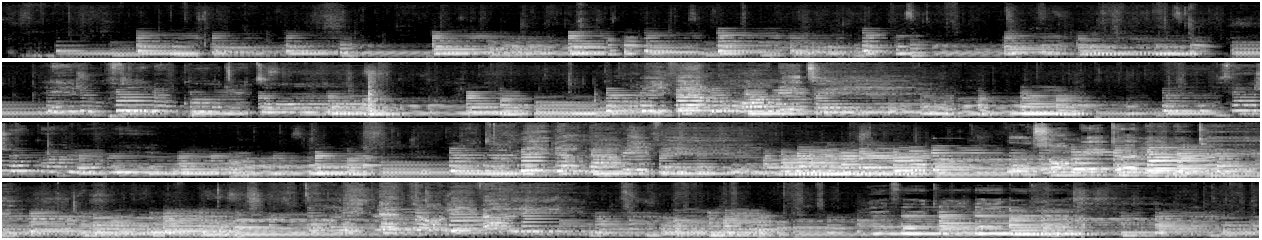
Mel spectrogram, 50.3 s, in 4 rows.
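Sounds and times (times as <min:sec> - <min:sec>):
jazz music: 0:00.0 - 0:50.3.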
